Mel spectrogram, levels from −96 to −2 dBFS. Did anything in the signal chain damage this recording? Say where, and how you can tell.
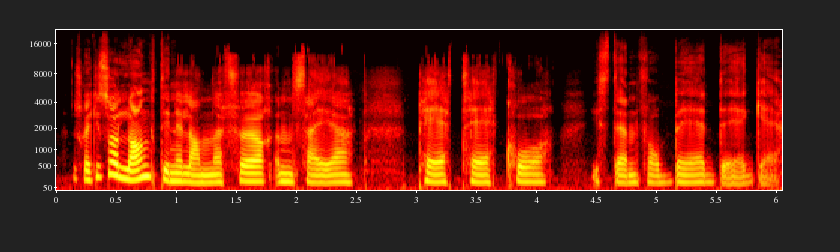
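Yes, at the codec stage: a Bluetooth SBC bit pool drop from 1.00 s to 4.35 s. Over that stretch the speech loses its treble and takes on a gritty, grainy noise floor, then brightens again once the rate recovers. With a congested link the encoder lowered its bit allocation, starving the upper sub-bands and quantising the rest coarsely. The dullness and grit point to a bit pool falling from around 28 to about 12, roughly 96 kbps.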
